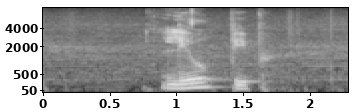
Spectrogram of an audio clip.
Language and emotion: Russian, neutral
